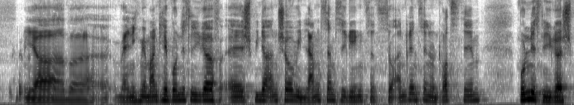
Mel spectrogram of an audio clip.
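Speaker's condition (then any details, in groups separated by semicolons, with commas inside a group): Cleft palate; voice may audibly show the cleft, says by the norm listeners would find podcasting unlistenable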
